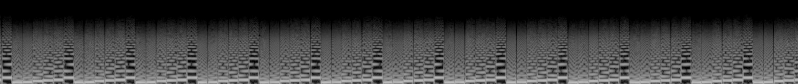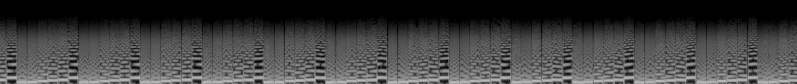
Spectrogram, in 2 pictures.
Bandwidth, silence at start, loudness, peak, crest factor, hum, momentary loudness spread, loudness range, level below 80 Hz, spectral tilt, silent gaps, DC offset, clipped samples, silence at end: 10.5 kHz; 0 s; -22 LUFS; -16 dBFS; 6 dB; none; 0 LU; 0 LU; -40 dBFS; -7 dB/octave; none; under 0.1%; under 0.1%; 0 s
